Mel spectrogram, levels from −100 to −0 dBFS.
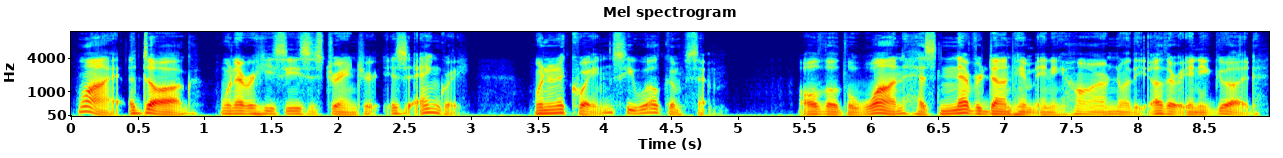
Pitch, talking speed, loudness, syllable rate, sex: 105 Hz, 200 wpm, -20 LUFS, 5.9 syllables/s, male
